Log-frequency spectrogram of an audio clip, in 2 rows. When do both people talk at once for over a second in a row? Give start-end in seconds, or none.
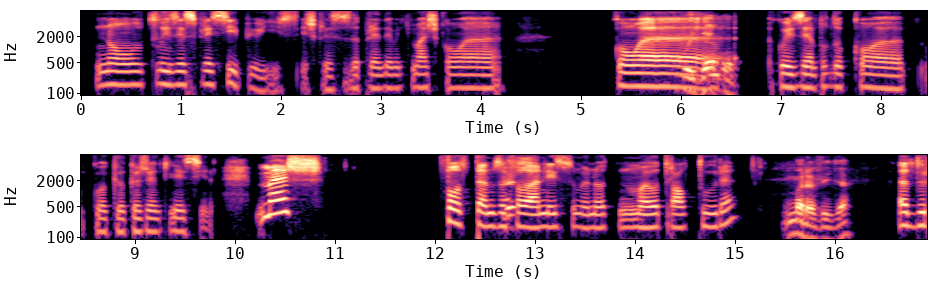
none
